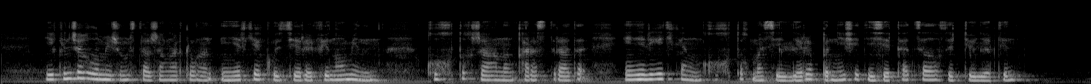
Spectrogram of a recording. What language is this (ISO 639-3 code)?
kaz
